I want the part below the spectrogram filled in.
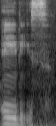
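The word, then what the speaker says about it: Eytys: a company from Sweden from Stockholm I'm called 80s and it's spelled a white eys and they make amazing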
